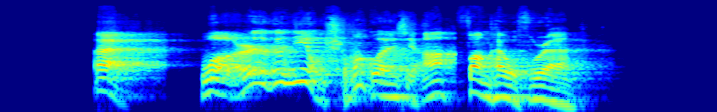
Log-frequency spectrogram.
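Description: A man speaks firmly, close by.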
